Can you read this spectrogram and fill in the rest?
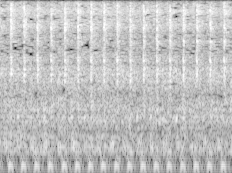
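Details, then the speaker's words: Old Yamaha Mio Sol scooter after carburetor rebuild with new needle and reset float, previously leaking, flooding, stumbling at low rpm; now idles steadily at about eight beats a second without throttle, no stumbling; normal idle. "Jadi ini sekarang saya hidupin ya, sudah saya ganti jarum, terus saya setting pelampung. Oke, sudah langsam ya, tanpa digas langsung hidup."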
